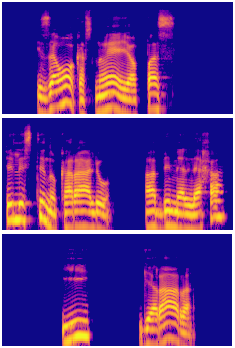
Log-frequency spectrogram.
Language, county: Lithuanian, Vilnius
